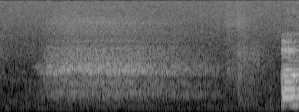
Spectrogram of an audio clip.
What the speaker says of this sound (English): Take a big deep breath here.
